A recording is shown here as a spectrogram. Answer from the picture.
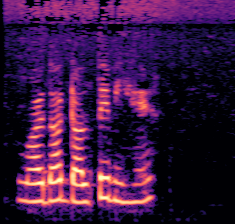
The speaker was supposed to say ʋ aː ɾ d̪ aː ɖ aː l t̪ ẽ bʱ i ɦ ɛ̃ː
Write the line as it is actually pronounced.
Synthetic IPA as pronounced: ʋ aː ɾ d̪ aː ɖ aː l t̪ e bʱ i ɦ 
